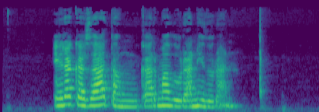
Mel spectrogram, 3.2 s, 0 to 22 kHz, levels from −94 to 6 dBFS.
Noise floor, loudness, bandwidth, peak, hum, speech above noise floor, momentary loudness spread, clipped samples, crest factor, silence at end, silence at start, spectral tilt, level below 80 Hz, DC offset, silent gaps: -56 dBFS; -18 LUFS; 16.5 kHz; -2 dBFS; none; 38 dB; 23 LU; under 0.1%; 18 dB; 0.8 s; 0.55 s; -4.5 dB/octave; -62 dBFS; under 0.1%; none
